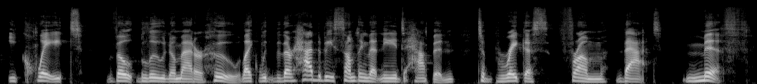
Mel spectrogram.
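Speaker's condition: No condition

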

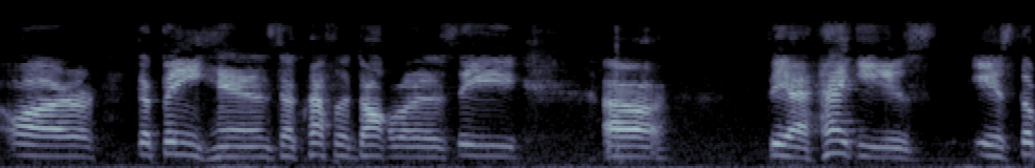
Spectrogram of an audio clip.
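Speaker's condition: Cerebral palsy; mild form, lifelong since childhood

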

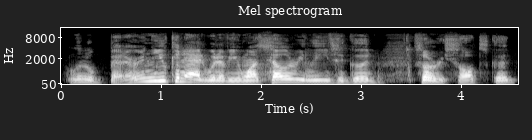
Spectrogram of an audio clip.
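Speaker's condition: No condition

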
